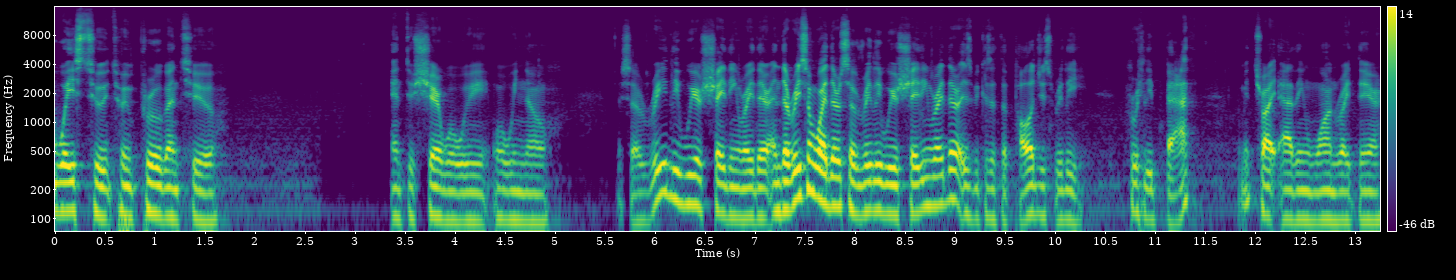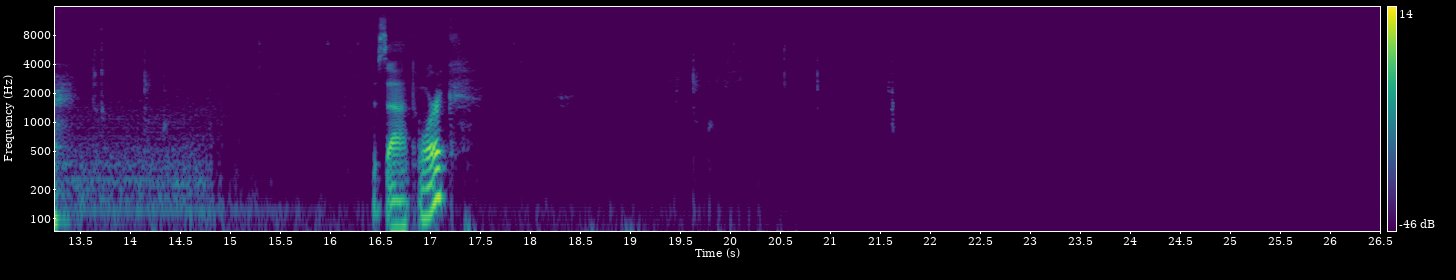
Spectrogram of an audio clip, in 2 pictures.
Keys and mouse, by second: 0.3 Tab, 4.5-5.2 middle drag, 5.4 ctrl+z, 5.9 middle drag, 8.4 Tab, 9.0 middle click, 9.5 shift+middle click, 10.6 middle click, 11.0 click, 13.3 Tab, 13.9 middle drag, 14.8 click, 16.8 click, 18.7 click, 19.2 middle click, 20.0 Tab, 20.6 middle click, 22.0 ctrl+z, 22.2 ctrl+z, 23.0 Tab, 24.6 Tab.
